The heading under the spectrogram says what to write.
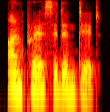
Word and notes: Unprecedented: Indian

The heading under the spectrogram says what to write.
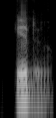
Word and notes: ITU: American English

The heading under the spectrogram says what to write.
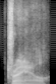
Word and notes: trail: British English

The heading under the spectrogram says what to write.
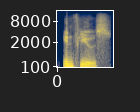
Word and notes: infuse: American English

